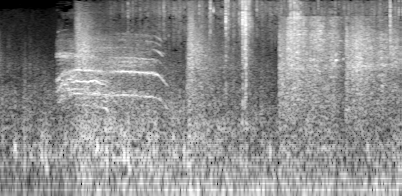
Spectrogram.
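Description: A loud, deep, continuous rumbling boom, with a high wailing tone about a second in that falls away after about a second and a half, and a few sharp cracks after it.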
